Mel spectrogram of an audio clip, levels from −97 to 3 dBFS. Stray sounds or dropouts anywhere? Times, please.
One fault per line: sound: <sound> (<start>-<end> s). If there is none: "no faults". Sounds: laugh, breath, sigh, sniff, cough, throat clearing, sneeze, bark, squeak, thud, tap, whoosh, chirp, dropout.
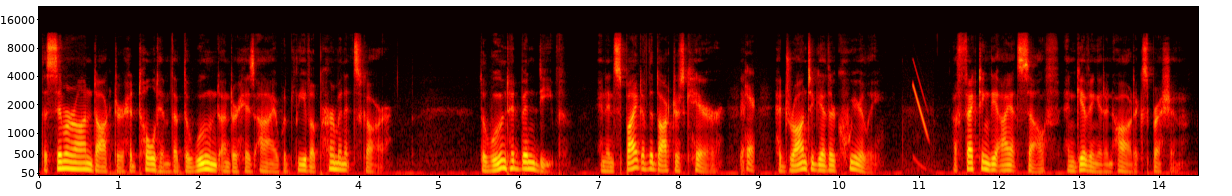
sound: laugh (8.8-9.0 s)
sound: chirp (10.9-11.2 s)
